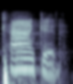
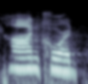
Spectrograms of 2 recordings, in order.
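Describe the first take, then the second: First: It is said in a Massachusetts accent. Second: It is said in a general accent. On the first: "if you want the Massachusetts accent" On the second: "but it's"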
